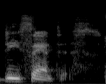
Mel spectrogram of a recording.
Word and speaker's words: DeSantis: That Chiboni, Juan Santos, whatever that son of a bitch, you can't pronounce his last name, Florida governor. – Yeah, Ron DeSantis.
